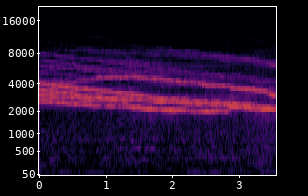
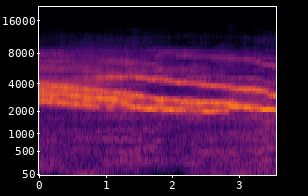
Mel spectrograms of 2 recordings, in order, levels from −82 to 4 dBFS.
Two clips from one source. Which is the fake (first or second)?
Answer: second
